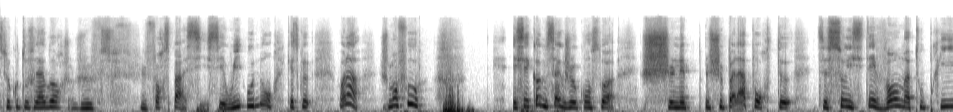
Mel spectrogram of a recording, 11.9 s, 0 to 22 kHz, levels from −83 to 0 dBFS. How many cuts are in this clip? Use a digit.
0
